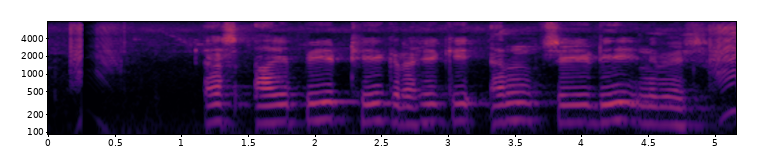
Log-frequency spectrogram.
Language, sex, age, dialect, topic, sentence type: Bhojpuri, male, 25-30, Southern / Standard, banking, question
